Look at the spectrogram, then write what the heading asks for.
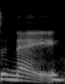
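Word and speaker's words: Anaïs: So it's spelled Anais, but the S is silent. Although you kind of said it the French way. But it's a nay.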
